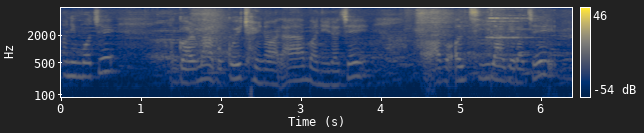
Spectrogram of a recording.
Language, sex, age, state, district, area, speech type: Nepali, female, 18-30, West Bengal, Kalimpong, rural, spontaneous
